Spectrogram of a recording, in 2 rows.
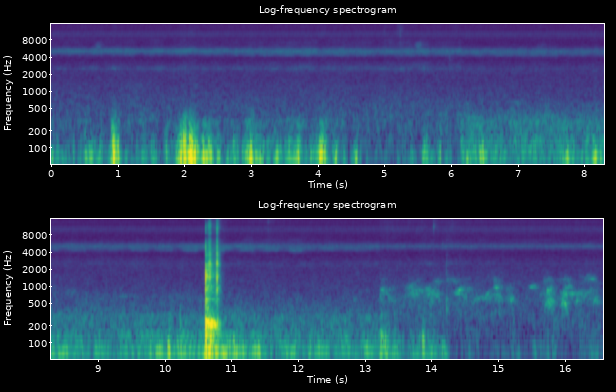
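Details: Cicada cretensis singing after sunset in an olive grove on a hot 34C evening, heard as a steady, unbroken high buzzing drone beneath crunching footsteps and rustling, with one sharp click partway through.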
